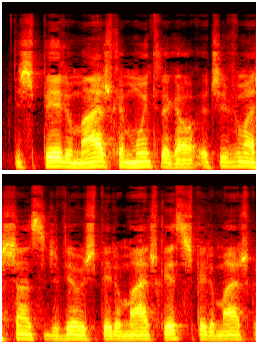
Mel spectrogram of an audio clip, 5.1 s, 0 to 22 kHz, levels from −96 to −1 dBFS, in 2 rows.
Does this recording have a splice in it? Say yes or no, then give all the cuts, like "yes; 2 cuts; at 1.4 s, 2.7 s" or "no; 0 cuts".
no; 0 cuts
